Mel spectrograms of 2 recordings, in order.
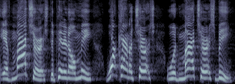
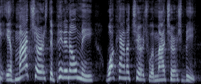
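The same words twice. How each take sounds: First: "what kind of church would my church be" slow, raised and louder; emphatic repeat. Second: Said in the usual way. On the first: Real, not acted. Preacher repeating the church motto to the congregation, emphatically. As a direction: drive home "my church" slowly and firmly. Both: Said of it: "Let me say it again".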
